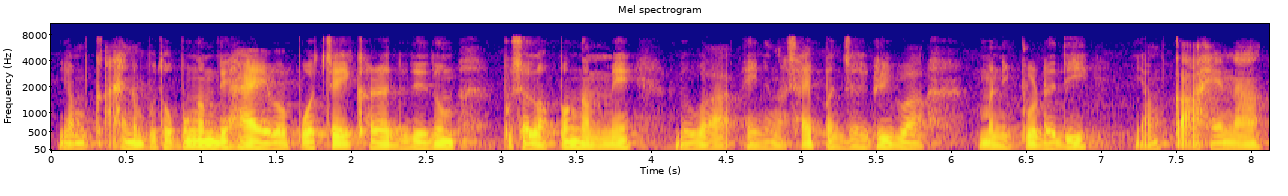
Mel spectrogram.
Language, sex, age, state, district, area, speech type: Manipuri, male, 18-30, Manipur, Bishnupur, rural, spontaneous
